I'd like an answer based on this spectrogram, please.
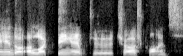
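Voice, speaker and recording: In an Australian accent, a man talks at a fairly slow pace with fairly even intonation, in a dry, close sound with no echo. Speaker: life coach. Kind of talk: webinar presentation.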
